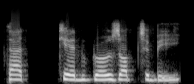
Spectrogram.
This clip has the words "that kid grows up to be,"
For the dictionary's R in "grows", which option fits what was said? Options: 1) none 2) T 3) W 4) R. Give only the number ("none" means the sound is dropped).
4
